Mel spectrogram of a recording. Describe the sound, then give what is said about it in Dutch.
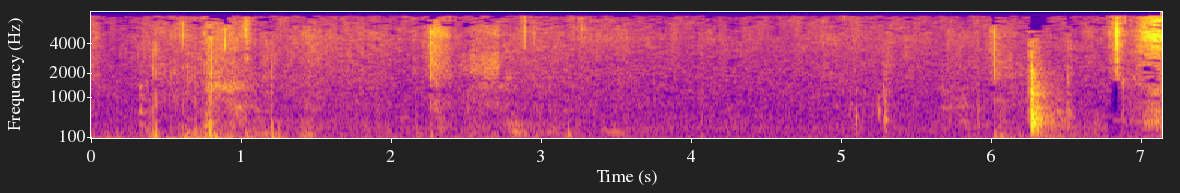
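Several rough, muffled coughs break out in short bursts separated by quiet pauses, with a sharper, louder cough toward the end; no one speaks. “Met hoesten en proesten en zo.”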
